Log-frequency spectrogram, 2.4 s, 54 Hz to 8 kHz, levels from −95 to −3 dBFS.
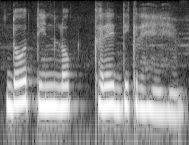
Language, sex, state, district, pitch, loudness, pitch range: Hindi, female, Arunachal Pradesh, Lower Dibang Valley, 205 Hz, -11 LUFS, 190-210 Hz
